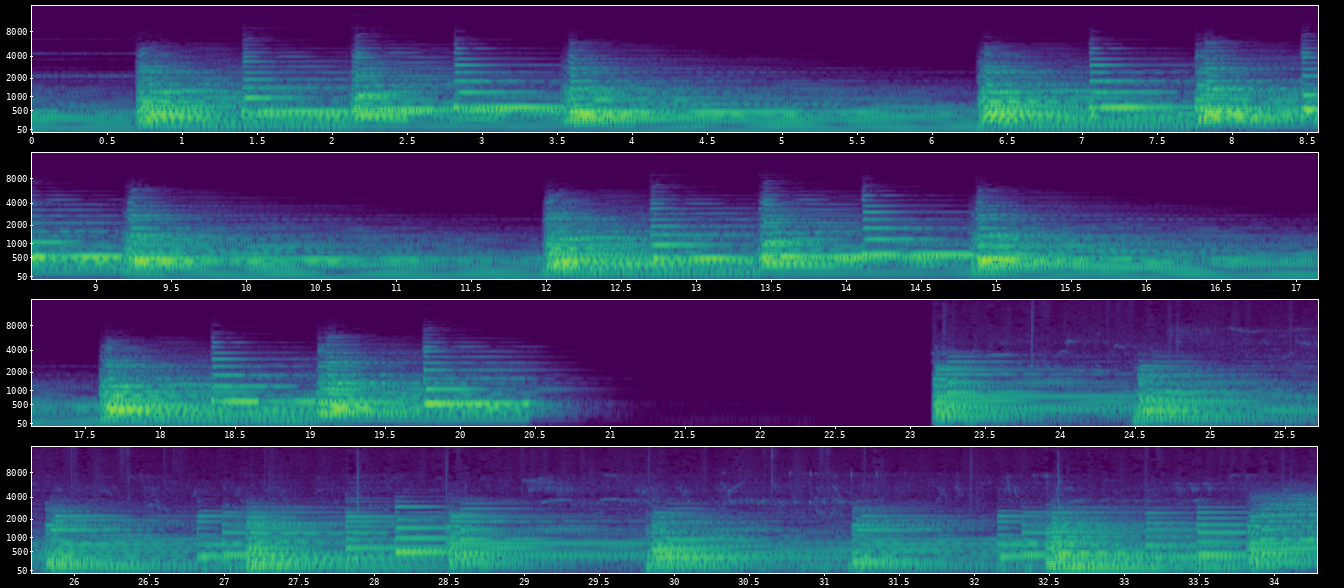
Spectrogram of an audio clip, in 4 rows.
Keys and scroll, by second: 23.6 super+s, 24.0 Right, 24.3 BackSpace, 24.4 2, 24.4 Return.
